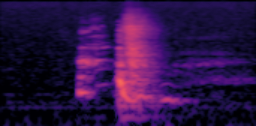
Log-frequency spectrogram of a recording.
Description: So I tried really hard to induce the sneezes and this was all I could get out!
